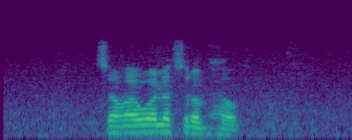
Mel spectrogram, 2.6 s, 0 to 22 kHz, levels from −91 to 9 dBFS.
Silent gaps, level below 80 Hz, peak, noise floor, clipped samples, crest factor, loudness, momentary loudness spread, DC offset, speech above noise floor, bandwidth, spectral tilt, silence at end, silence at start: none; -66 dBFS; -10 dBFS; -57 dBFS; under 0.1%; 18 dB; -25 LUFS; 13 LU; under 0.1%; 34 dB; 7.4 kHz; -6 dB/octave; 0.85 s; 0.75 s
